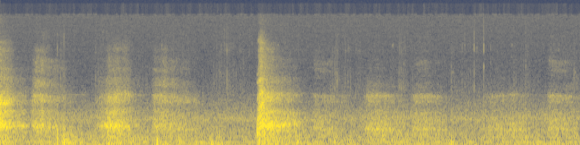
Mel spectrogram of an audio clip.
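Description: Heavy, rhythmic breathing during a kettlebell leg workout at home: a series of close, effortful exhales and gasps at a steady pace, quiet overall, with one sharper breath partway through.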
